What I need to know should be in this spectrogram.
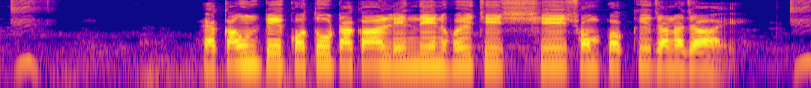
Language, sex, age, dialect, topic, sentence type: Bengali, male, 46-50, Standard Colloquial, banking, statement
